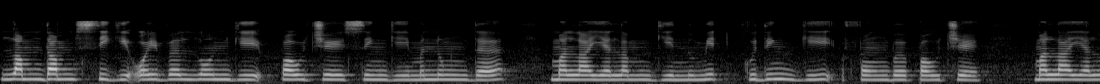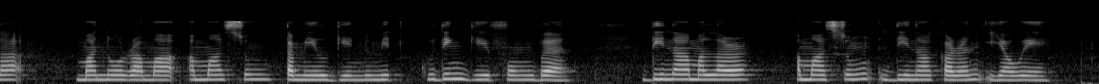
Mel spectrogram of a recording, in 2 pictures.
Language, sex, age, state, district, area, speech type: Manipuri, female, 18-30, Manipur, Senapati, rural, read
